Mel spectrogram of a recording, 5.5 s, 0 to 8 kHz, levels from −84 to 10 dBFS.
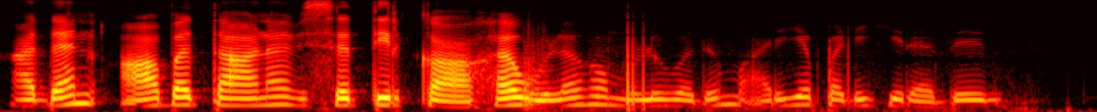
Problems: none marked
